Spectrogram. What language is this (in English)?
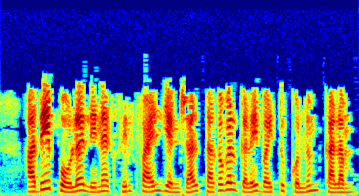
Tamil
